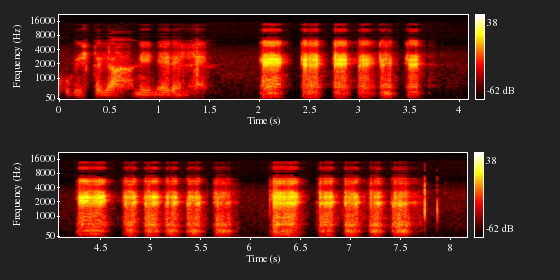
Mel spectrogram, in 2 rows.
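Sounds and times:
speech: 0.2s - 2.6s
duck quacking loudly: 2.0s - 3.7s, 4.3s - 7.7s.

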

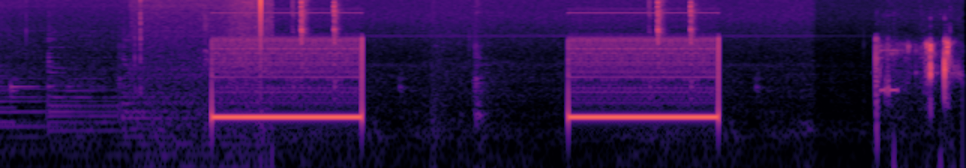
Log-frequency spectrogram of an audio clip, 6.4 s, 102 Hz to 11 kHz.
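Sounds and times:
long steady electronic telephone ringing tones: 1.4s - 2.5s, 3.8s - 4.9s.

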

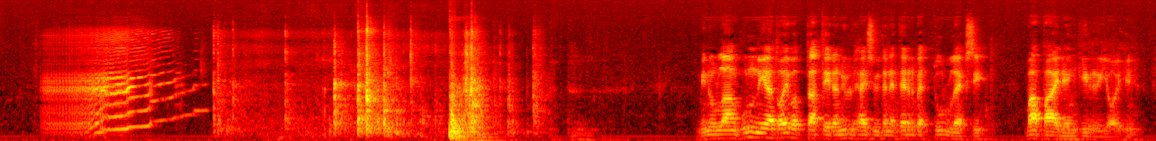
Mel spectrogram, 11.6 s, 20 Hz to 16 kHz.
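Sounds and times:
door creaking on its hinges with a rising squeal: 0.4s - 5.5s
door shutting with clunks: 0.9s - 5.4s
speech: 7.2s - 11.5s.

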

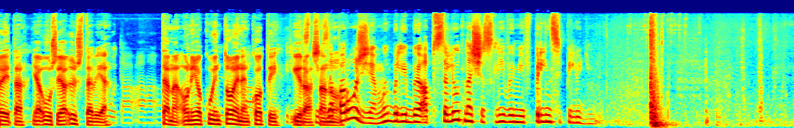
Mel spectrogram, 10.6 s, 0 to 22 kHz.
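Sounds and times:
speech: 0.0s - 8.2s
shuffling and rustling of people getting into a car: 8.2s - 10.5s
solid car door thumping shut: 8.6s - 9.1s.

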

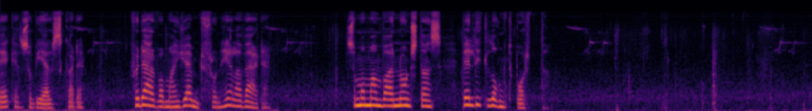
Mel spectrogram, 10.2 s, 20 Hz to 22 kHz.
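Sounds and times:
speech: 0.0s - 3.5s, 4.3s - 6.9s
bird chirps: 0.6s - 1.5s, 3.0s - 4.0s, 7.1s - 7.8s, 9.5s - 10.1s
footsteps of a woman and a man with a walking cane strolling: 0.9s - 10.1s.

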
